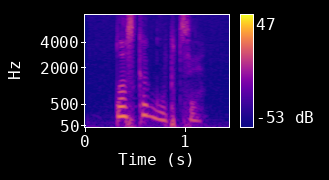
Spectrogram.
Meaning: pliers
- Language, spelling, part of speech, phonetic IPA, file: Russian, плоскогубцы, noun, [pɫəskɐˈɡupt͡sɨ], Ru-плоскогубцы.ogg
